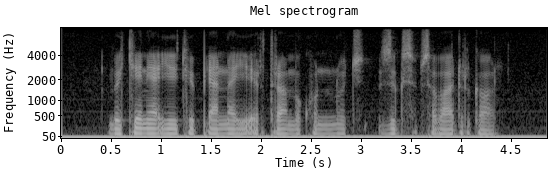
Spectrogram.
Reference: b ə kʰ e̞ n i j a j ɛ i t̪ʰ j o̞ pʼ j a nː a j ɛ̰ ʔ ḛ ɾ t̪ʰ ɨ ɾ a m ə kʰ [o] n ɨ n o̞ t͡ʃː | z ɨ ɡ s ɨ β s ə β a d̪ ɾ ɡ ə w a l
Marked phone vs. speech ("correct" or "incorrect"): correct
